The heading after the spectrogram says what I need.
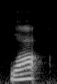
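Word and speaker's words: は: 표기 되어 있잖아요 그런데 예외적으로 이 아가 조사로 쓰이는 경우에만 와 로 발음 해준답니다 이 부분만 조금 주의해서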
